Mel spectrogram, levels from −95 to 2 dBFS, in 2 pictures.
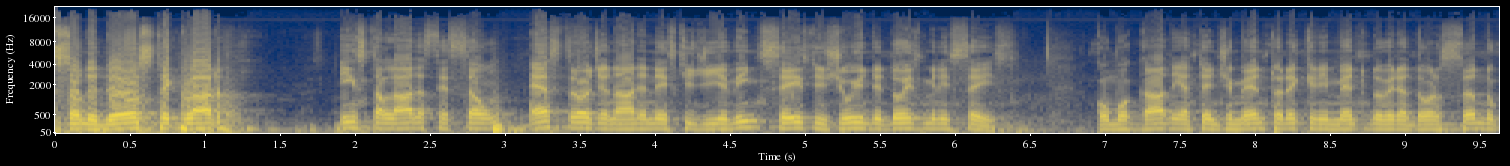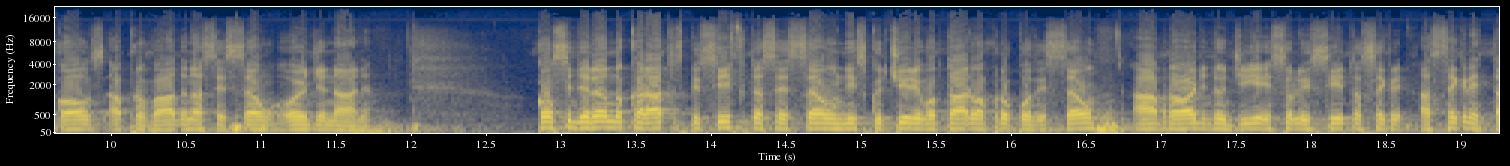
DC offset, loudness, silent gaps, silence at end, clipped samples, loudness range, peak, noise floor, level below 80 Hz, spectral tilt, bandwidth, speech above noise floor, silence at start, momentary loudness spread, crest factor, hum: under 0.1%; -13 LUFS; none; 0 s; under 0.1%; 3 LU; -2 dBFS; -43 dBFS; -32 dBFS; -5 dB/octave; 19 kHz; 30 dB; 0 s; 7 LU; 10 dB; none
